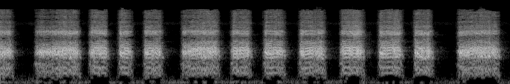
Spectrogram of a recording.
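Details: A string of about fourteen loud, harsh, rasping clucks at an uneven quick pace from a female red junglefowl, a recording used to lure birds for hunting.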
